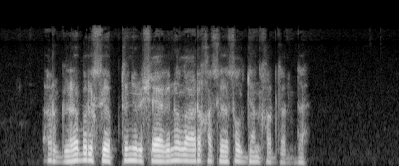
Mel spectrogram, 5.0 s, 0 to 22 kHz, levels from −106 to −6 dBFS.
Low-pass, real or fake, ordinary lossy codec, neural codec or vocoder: 10.8 kHz; real; Opus, 24 kbps; none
